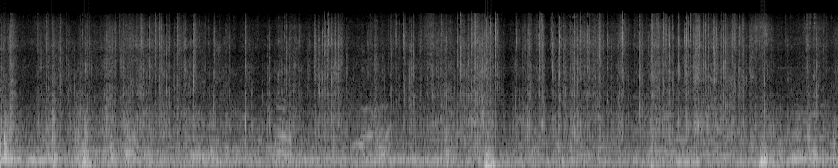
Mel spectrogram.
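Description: A crowd of passengers chatters in a low murmur nearby.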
